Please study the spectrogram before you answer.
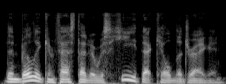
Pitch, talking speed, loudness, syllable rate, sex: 110 Hz, 290 wpm, -18 LUFS, 7.5 syllables/s, male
